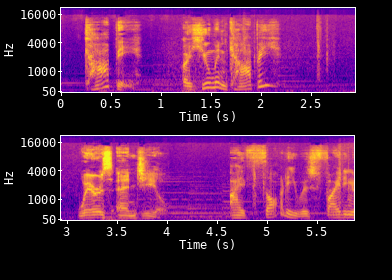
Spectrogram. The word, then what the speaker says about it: Angeal: Angeal, I should say. Well, they pronounce it Angeal, but...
